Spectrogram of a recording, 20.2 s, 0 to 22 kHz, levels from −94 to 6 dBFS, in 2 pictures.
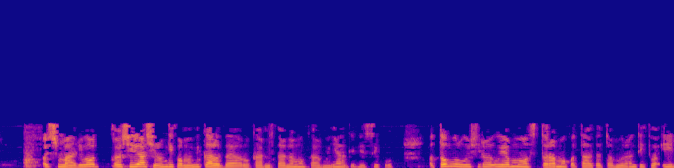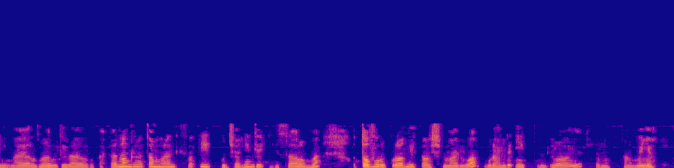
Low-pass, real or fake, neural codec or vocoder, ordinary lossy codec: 7.2 kHz; fake; vocoder, 22.05 kHz, 80 mel bands, HiFi-GAN; MP3, 24 kbps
